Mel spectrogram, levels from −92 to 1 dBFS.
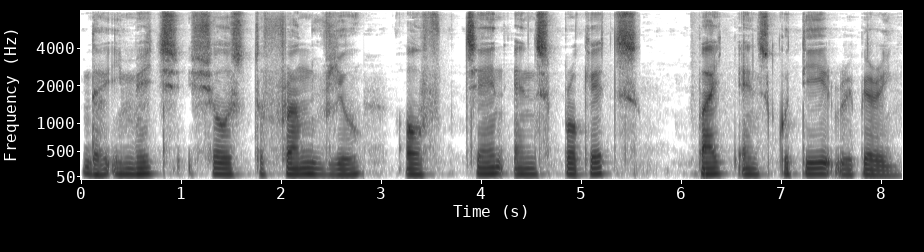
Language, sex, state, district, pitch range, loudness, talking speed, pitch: English, male, Nagaland, Dimapur, 95-100 Hz, -20 LUFS, 100 wpm, 95 Hz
